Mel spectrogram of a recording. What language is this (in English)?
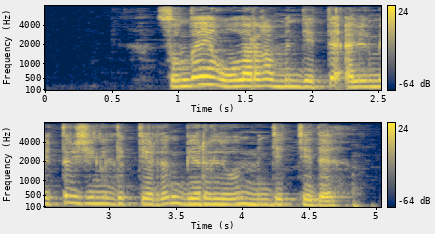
Kazakh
